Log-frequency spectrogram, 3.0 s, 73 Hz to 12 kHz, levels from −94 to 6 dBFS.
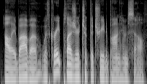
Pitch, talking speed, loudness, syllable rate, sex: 100 Hz, 205 wpm, -19 LUFS, 5.9 syllables/s, male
